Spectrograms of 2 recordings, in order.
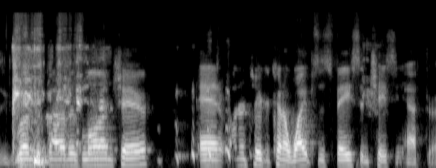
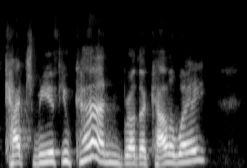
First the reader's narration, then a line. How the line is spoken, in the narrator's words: Hardy yells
